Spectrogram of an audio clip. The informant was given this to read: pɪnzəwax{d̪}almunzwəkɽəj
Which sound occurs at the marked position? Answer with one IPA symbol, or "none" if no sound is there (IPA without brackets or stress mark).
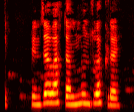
t̪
